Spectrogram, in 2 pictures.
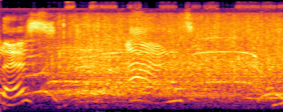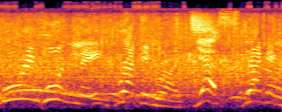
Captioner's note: cheers and applause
